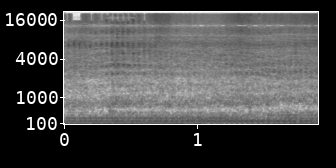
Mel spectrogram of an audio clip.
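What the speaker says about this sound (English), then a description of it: "Joe's got the mowing and going." A lawn mower drones steadily across a big, weedy St. Augustine grass lawn, its engine a constant close rumble with no break.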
